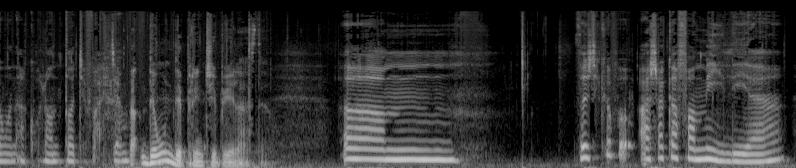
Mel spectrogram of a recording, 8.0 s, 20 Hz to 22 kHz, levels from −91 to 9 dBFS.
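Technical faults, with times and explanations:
Nothing technical goes wrong anywhere in this bit of speech, so there's no fault to list here.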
